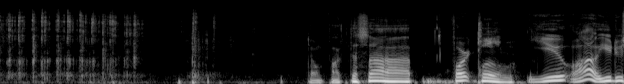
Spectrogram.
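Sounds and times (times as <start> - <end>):
dice rattling: 0.0 - 2.3
speech: 3.1 - 6.2.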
